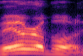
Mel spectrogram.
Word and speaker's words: wearable: 저는 누가 그 영어 발음이라는 게 다 비슷하기 때문에 저는 wearable 이렇게 발음합니다.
